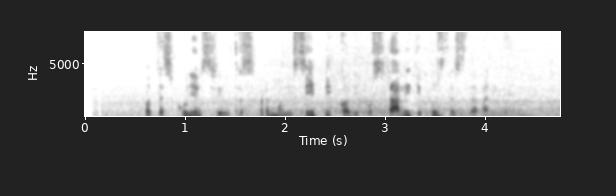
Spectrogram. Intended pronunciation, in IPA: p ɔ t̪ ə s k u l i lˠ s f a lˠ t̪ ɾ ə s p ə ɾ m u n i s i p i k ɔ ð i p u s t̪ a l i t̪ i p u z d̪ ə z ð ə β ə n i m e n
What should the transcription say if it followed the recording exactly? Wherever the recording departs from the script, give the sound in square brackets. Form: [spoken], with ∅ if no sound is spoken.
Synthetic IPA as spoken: p ɔ t̪ ə s k u [ʎ] i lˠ s f [i] lˠ t̪ ɾ ə s p ə ɾ m u n i s i p i k ɔ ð i p u s t̪ a l i t̪ i p u z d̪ ə z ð ə β ə n i m e n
